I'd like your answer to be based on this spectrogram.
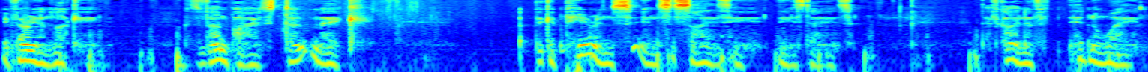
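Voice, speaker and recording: Slow, low-pitched soft-spoken ASMR man. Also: expressive, noisy background. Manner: gentle, reassuring, dryly playful. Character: calm, reassuring male doctor treating a patient. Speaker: ASMR roleplayer playing a doctor. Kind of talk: soft-spoken ASMR medical roleplay, often whispering.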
